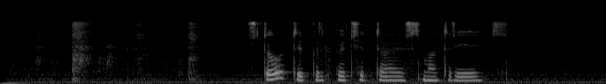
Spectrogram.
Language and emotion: Russian, sad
